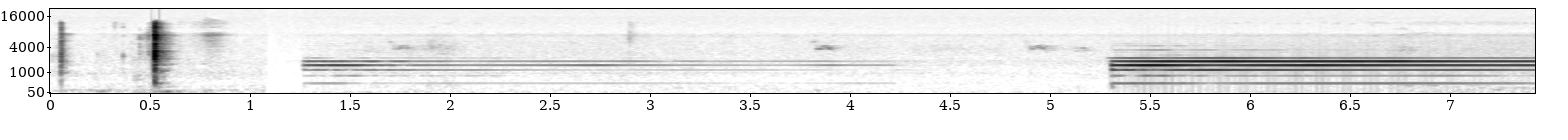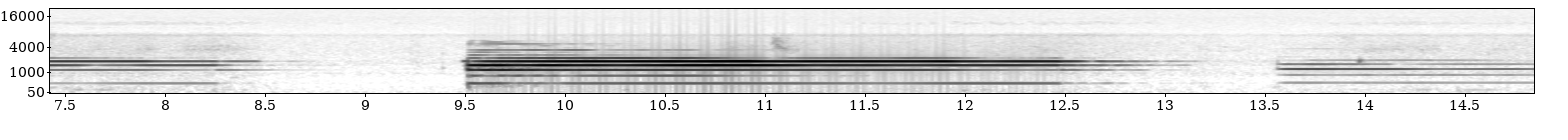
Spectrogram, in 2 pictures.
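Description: Pedal steel guitar VST plugin sounding one sustained note three times, each about three seconds long with a short gap between and each louder than the last: the autosampler is stepping through the note's velocity layers. Two taps on a touchscreen come just before, and a quieter note begins near the end.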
